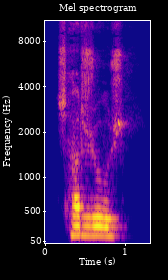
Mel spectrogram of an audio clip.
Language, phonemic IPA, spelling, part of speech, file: Moroccan Arabic, /ʃhar ʒuːʒ/, شهر جوج, proper noun, LL-Q56426 (ary)-شهر جوج.wav
- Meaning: February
